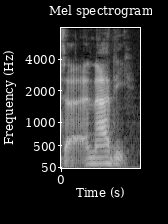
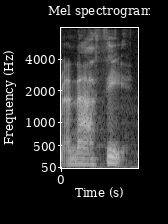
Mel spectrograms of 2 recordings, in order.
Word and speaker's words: Anadi: I have one student from India named Anadi, and I pronounced his name Anathi a couple times, and I asked him the right pronunciation.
